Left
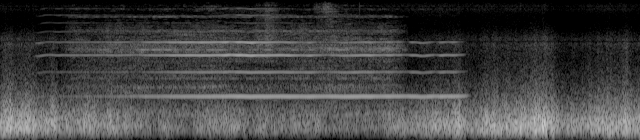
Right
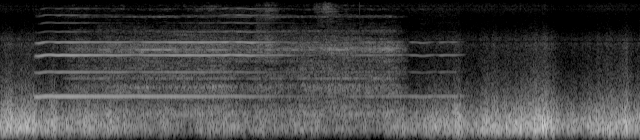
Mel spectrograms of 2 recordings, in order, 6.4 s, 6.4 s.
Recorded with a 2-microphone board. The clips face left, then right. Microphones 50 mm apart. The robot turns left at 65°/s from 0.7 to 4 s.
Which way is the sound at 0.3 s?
105° right.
